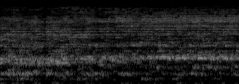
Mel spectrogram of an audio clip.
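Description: Dyson hair dryer with a diffuser attachment running, a steady rush of blown air held against the hair.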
